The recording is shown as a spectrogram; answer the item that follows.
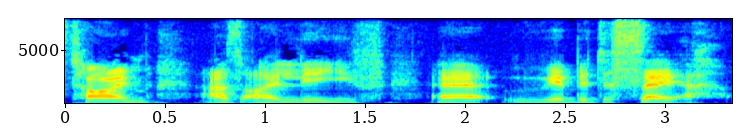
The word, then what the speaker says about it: Ribadesella: as I leave uh riida I think I've got the pronunciation right with the Double L that time I was doing it wrong yesterday H so as we're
